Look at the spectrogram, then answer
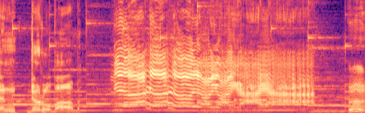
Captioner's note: babbling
